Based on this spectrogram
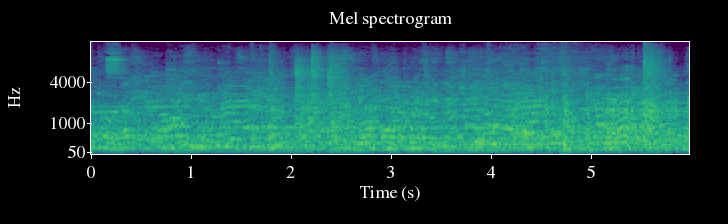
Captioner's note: room chatter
